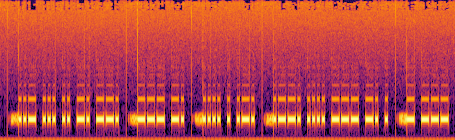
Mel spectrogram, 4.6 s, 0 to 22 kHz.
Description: Morse code, heard as a keyed tone, about 48 wpm, 600 Hz. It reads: USING ON HER PHONE TO
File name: archived / CRSnet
